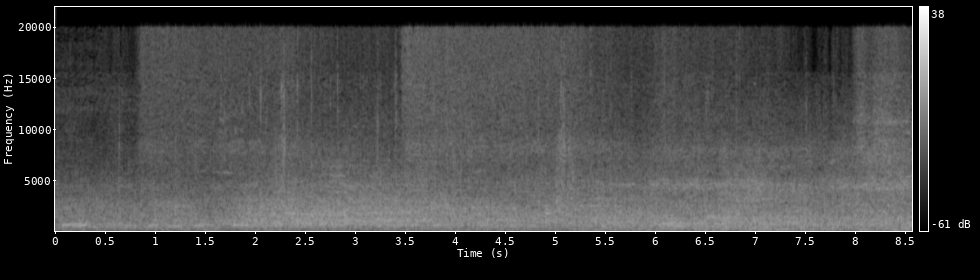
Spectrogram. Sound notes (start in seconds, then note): 0.8 helicopter whirring; 2.1 crowd cheering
